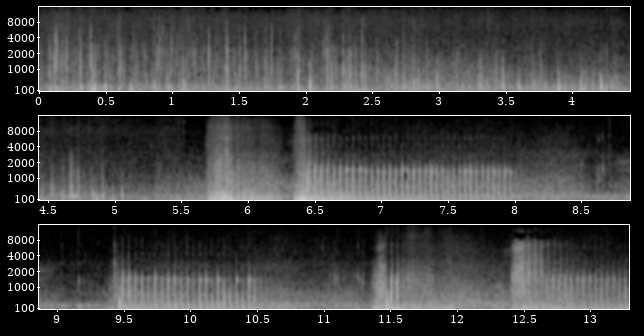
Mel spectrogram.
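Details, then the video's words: Cat purring close up in an ASMR recording, with bouts of fast, low, vibrating rumble broken by pauses, preceded by a stretch of crackling and tapping handling noise. "Best PURRING sounds"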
